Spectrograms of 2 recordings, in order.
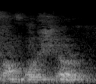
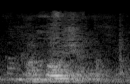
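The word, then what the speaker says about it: composure: কম্পোজার অর্থ লিখো, দেখো দেখে মনে হবে এটা কম্পোজিওর, কম্পোজিওর, কিন্তু উচ্চারণ হবে কি কম্পোজার না।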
